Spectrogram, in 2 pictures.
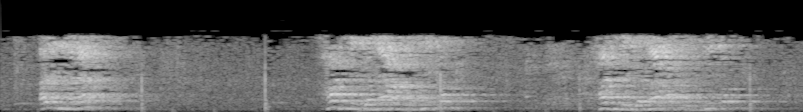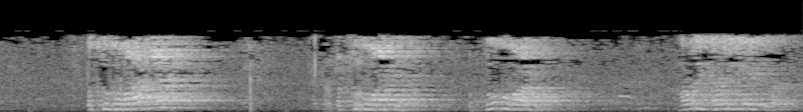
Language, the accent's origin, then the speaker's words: Arabic; Egypt; يا جماعه عندنا في مصر يقول لك استاذ ايه كويس.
